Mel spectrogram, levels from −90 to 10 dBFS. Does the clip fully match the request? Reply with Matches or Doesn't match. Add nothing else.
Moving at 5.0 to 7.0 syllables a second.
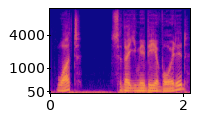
Matches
